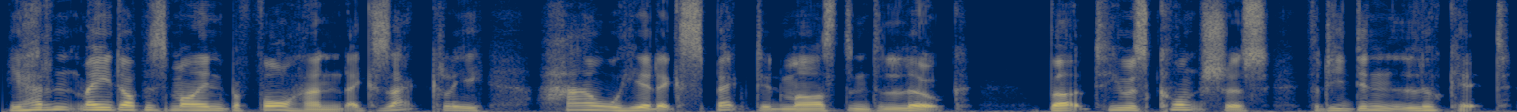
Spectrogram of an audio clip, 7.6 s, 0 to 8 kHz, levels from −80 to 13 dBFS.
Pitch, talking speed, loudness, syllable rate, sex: 130 Hz, 190 wpm, -18 LUFS, 5.0 syllables/s, male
